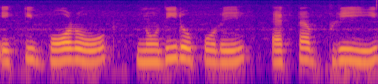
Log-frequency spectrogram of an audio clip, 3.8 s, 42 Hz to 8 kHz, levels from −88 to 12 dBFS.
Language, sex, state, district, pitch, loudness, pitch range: Bengali, female, West Bengal, Dakshin Dinajpur, 180 Hz, -18 LUFS, 170-190 Hz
